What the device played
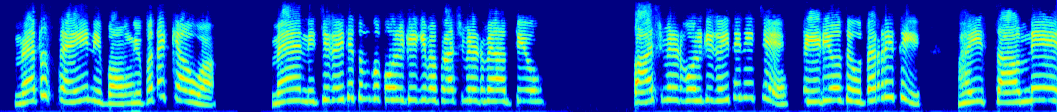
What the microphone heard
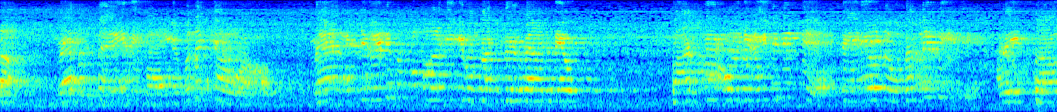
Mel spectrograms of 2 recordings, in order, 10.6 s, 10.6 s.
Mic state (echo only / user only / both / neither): echo only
